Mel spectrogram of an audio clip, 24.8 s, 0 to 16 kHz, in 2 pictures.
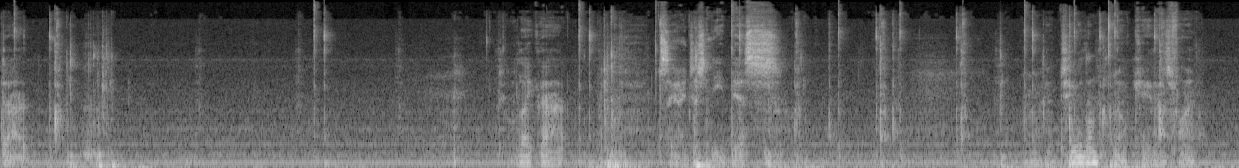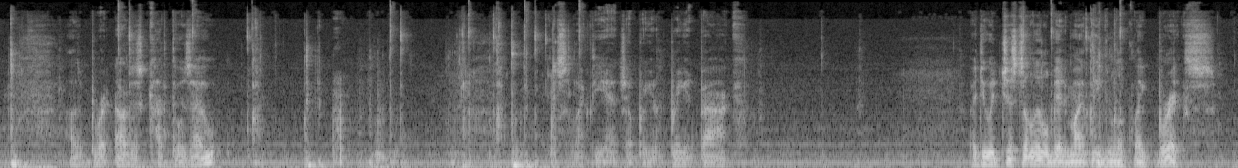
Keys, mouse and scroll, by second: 0.1 middle click, 1.0 ctrl+r, 6.1 alt+a, 7.0 3, 7.3 click, 8.4 middle click, 9.0 middle click, 10.2 shift+click, 10.7 shift+middle click, 10.8 shift+middle click, 11.1 middle click, 12.5 x, 14.1 scroll up 2, 14.3 middle click, 15.5 2, 16.3 alt+shift+click, 17.1 middle click, 17.5 e, 18.2 click, 22.9 middle click, 23.4 alt+a, 23.6 middle click.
